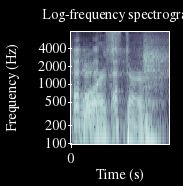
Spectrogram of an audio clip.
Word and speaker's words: Worcester: Yeah, well, it's because you say it like that, you know? It's like if you said it the wrong way, everyone would know what you were talking about. You know? Right, exactly. Worcester. That tracks. It actually hurts to pronounce those R's.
